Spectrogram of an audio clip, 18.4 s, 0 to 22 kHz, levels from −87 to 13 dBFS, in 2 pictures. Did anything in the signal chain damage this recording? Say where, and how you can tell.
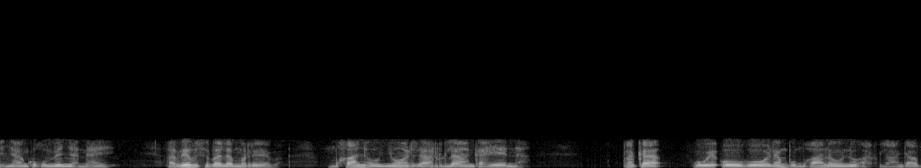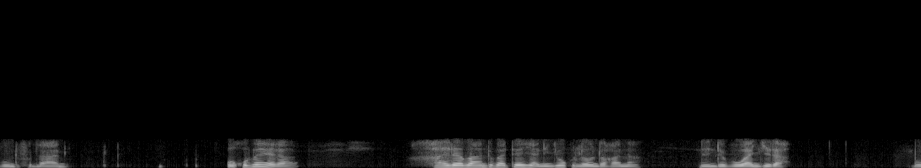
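No, no damage found.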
